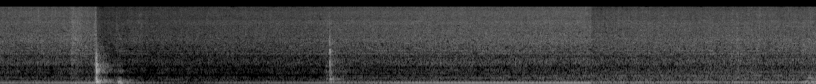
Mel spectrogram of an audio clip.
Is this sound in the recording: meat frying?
yes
